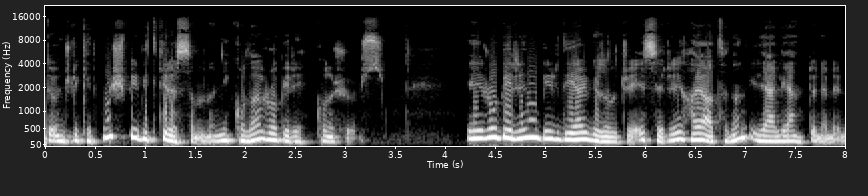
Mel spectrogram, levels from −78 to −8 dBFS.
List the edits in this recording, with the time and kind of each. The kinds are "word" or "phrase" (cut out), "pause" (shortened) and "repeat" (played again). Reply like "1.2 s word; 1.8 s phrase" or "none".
none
